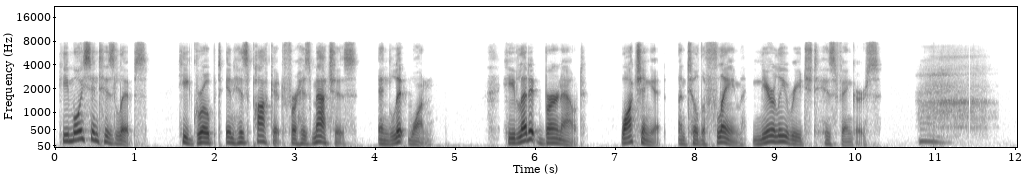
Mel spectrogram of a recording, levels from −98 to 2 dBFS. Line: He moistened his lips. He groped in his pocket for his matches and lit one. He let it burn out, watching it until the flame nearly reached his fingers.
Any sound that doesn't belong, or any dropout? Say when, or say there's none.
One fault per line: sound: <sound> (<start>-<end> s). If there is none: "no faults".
sound: sigh (10.7-11.8 s)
